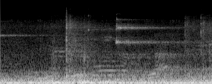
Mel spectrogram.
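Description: Badminton play on a wooden gym floor: two sharp racket-on-shuttlecock hits, just over half a second in and near the end. Between them comes a high sneaker squeak. Background chatter and a steady low rumble fill the hall throughout.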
